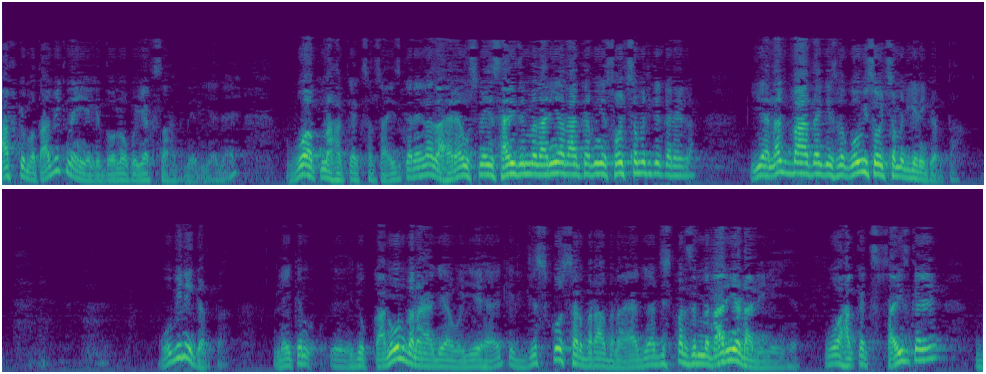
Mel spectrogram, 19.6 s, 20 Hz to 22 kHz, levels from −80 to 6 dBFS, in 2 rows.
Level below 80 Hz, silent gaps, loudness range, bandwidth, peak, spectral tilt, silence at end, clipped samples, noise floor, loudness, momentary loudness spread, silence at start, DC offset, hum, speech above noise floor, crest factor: -52 dBFS; none; 10 LU; 11.5 kHz; -2 dBFS; -7 dB/octave; 0 s; under 0.1%; -58 dBFS; -21 LUFS; 17 LU; 0 s; under 0.1%; none; 37 dB; 18 dB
